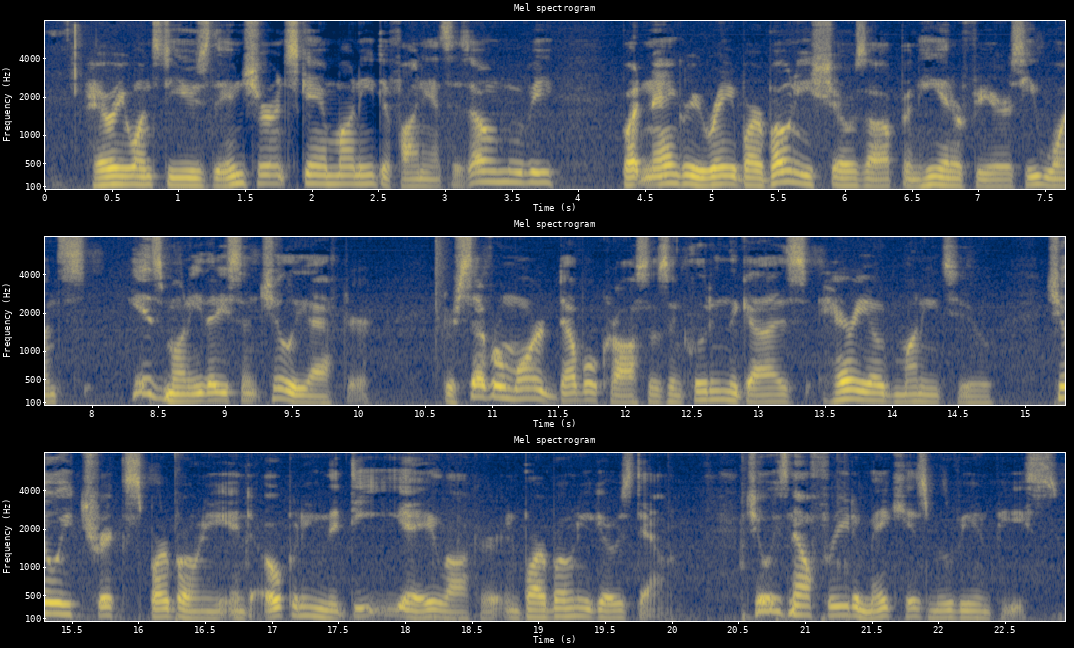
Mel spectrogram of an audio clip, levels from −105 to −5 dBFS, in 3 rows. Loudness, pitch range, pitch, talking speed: -26 LUFS, 120-150 Hz, 135 Hz, 170 wpm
